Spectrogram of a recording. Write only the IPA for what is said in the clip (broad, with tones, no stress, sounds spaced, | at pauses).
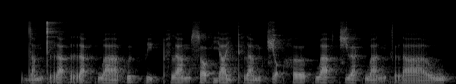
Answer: d a˩˦ m t r a˦˥ ʔ r a˥˩ ʔ k w aː˨˩ p ɯ˥˩ k̚ p i˨˩ ʔ pʰ l a˧ m s ɔ˦˥ ʔ j a˧ j pʰ l a˨˩ m t͡ɕ ɔ˦˥ ʔ h ɤː˧ k w a˦˥ ʔ t͡ɕ ɯ˨˩ a̯ k w a˩˦ n k r aː˩˦ w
